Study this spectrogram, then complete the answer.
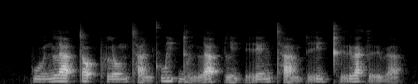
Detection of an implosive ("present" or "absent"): absent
